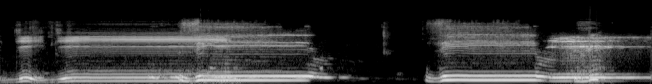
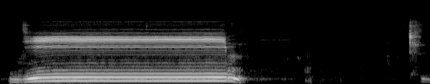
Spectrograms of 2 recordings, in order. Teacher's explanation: জিমের মাখরাজ হচ্ছে জিহ্বার মধ্যখান।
